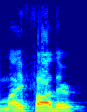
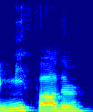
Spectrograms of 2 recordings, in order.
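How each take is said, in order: First: The first word sounds like 'my'. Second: The first word sounds like 'me'. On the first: "in Brazil, we have been taught to say" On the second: "here they say"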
